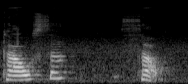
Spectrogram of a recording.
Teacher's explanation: si le L est à la fin de la syllabe, ou ici c'est un mot monosyllabe, donc il va être prononcé comme OU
